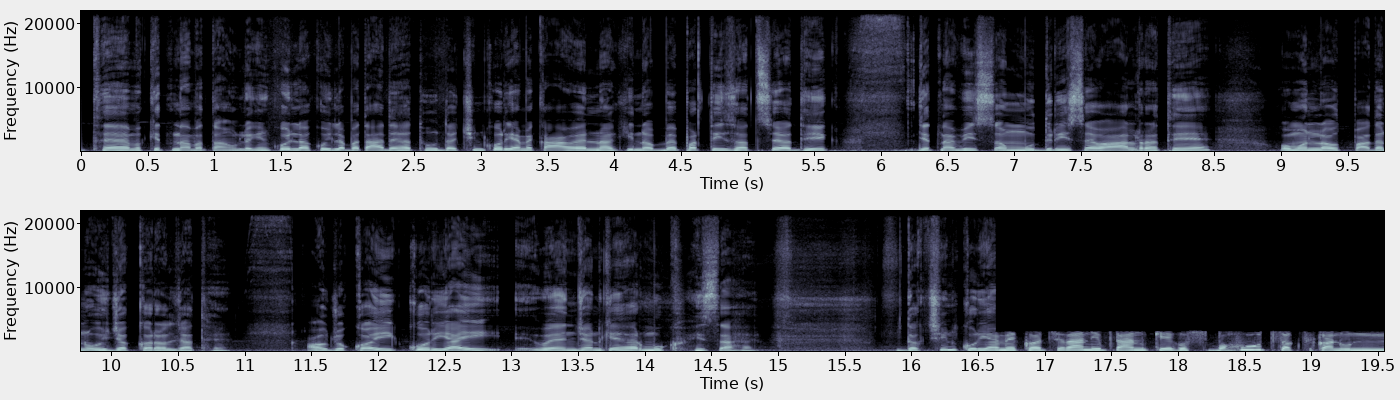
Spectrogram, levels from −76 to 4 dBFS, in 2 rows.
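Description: Speech that turns dull and narrow from 16.63 s to the end, with nothing above 3 kHz, no gap at the changeover, little change in level and a faint new noise floor. This is likely an input switched to a poorer device. On a spectrogram the upper bands cut off abruptly at that point.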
